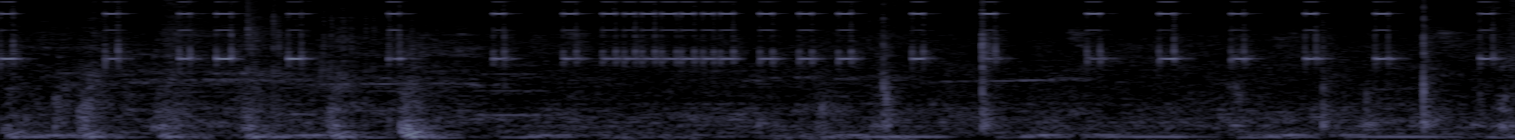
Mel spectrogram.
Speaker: Oke, jadi fitur FCV-nya normal ya.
